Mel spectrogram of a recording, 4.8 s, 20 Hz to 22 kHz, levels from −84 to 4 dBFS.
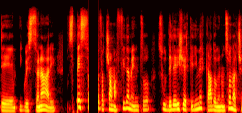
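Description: At 1.77 s the speech cuts to silence mid-flow for about 190 ms, resuming at 1.97 s with "facciamo affidamento su delle". This is a playback stall, most likely the player running out of buffered data or having its thread blocked until output recovered.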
